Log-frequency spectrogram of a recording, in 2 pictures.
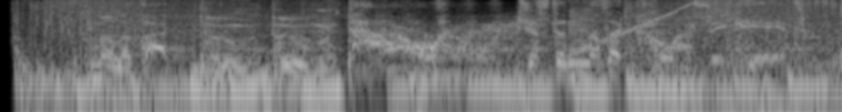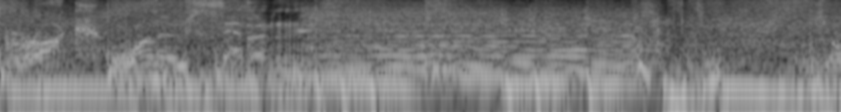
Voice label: rock imaging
